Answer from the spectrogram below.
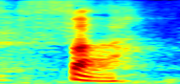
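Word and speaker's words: Phở: The way that you're supposed to pronounce it is Fa.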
